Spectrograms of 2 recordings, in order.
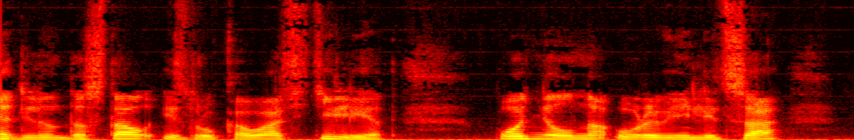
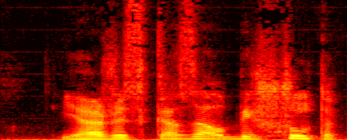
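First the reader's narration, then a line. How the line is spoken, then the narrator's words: Hissing. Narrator (Russian): прошипел Гаврилов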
